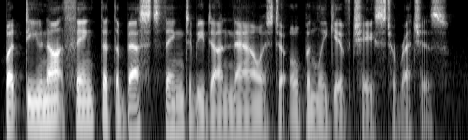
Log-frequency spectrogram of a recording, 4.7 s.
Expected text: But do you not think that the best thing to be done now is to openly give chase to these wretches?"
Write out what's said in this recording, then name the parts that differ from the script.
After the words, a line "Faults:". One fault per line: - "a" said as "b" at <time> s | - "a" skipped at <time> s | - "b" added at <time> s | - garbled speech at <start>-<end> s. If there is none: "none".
But do you not think that the best thing to be done now is to openly give chase to wretches?"
Faults:
- "these" skipped at 4.0 s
